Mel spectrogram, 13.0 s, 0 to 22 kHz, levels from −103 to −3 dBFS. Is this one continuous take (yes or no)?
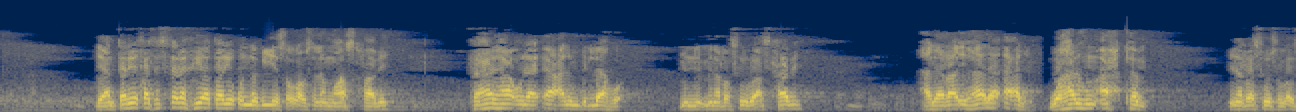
no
